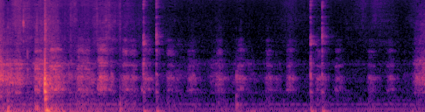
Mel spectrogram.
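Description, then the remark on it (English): A dog named Puppy pants quickly and steadily, short breathy huffs repeating in an even rhythm, with one louder snort-like burst near the start and no voices. “All right, I think Puppy's excited about this one.”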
